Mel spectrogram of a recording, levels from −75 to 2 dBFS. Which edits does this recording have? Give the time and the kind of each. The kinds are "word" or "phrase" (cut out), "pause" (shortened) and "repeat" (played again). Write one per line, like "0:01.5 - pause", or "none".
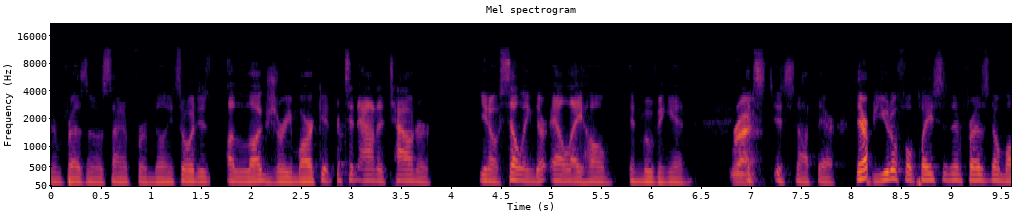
0:01.6 - word
0:02.9 - word
0:07.4 - word
0:08.2 - word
